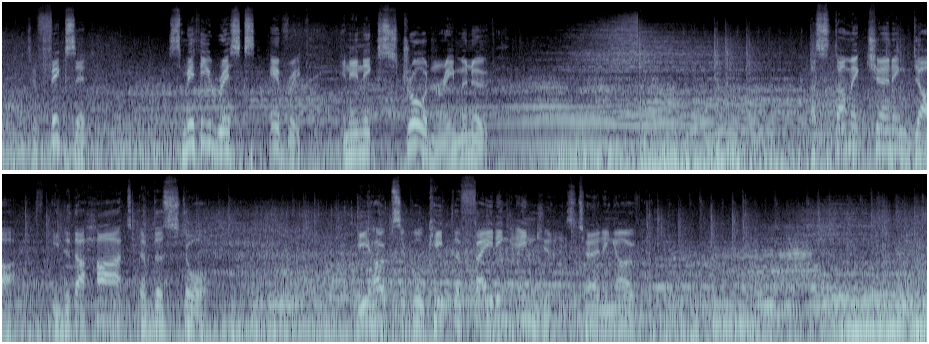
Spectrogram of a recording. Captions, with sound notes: To fix it, Smithy risks everything in an extraordinary maneuver. [engine roaring] A stomach-churning dive into the heart of the storm. He hopes it will keep the fading engines turning over. [suspenseful music]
